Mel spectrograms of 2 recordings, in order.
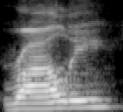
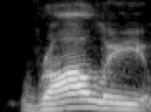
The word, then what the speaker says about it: Raleigh: There might have been confusion too, because Luke Rayleigh might have gotten the alarm since you pronounced Raleigh like Riley.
